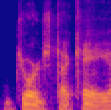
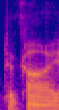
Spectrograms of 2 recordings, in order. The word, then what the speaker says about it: George Takei: I mispronounced his name. It's George Takei, I'm sorry. For all those years, I'd been saying Takei, and then just as we signed him up,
